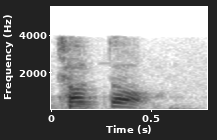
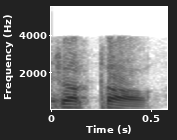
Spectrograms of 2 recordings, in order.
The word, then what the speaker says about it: Choctaw: Found out she was a Chickatow, if I'm pronouncing the word right. – Right, Choctaw. Yeah. – Choctaw.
